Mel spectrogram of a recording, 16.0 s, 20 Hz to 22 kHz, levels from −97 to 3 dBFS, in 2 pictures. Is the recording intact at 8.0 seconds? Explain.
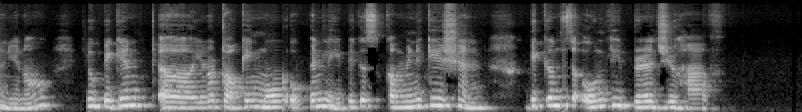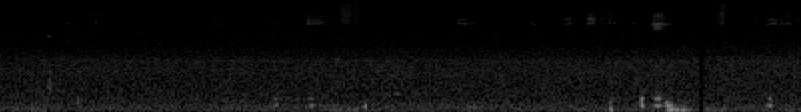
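No. A short concealed packet loss runs from 7.91 to 7.98 s, ending just before 8.0 s. About 40 ms of speech arrived too late for the decoder, so the receiver extended the preceding sound to bridge the gap and then crossfaded back, leaving a brief smear.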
